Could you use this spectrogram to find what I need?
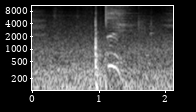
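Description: A boot knocks on a wooden bench.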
